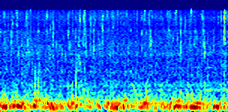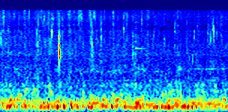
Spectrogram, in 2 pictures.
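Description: Bread cubes deep-frying in hot oil in an iron wok, a faint sizzle with scattered small pops and crackles, as a spatula turns the pieces.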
